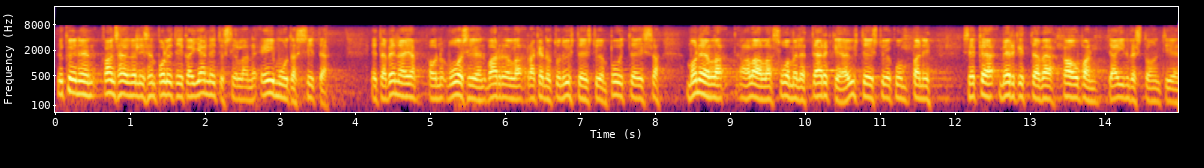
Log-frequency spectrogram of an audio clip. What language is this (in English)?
Finnish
